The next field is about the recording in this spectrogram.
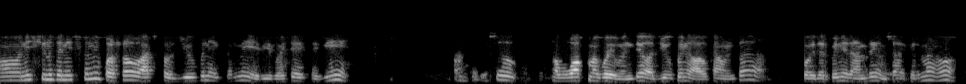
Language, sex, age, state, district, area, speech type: Nepali, male, 18-30, West Bengal, Darjeeling, rural, conversation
